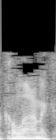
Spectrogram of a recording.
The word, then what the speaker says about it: Kalanick: And thank you for pronouncing it Kalanick, because I do also.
